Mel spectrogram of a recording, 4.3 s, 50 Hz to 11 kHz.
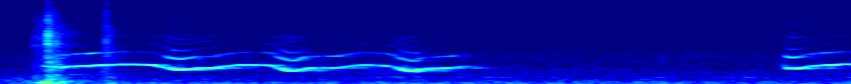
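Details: A 14-year-old senior Miniature Dachshund greeting its owner on return home with an unusual seal-like cry: long wavering tonal whines rising and falling in pitch for about two seconds, then a brief resumed whine, indoors in a small room.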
